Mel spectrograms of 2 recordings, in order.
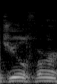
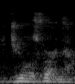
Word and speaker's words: Jules Verne: going to walk up and down the steps because I know Jules Vern is going to cross my path."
